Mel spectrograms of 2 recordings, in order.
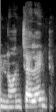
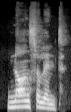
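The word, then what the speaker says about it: nonchalant: आ रहा है ना इसको कुछ लोग बोलेंगे नॉन टैलेंट है ना या नॉन टैलेंट जो भी है पता नहीं क्या-क्या बोलेंगे। लेकिन सामने लिखा हुआ है नॉन साइलेंट। नॉन साइलेंट। तो आपको ये सी एच जो है वो श का साउंड क्यों क्रिएट कर रहा है ये मैं आपको अपनी नेक्स्ट क्लास में सिखाऊंगा।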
